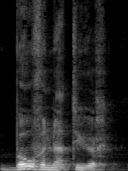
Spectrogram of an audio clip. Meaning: 1. the metaphysical 2. the supernatural
- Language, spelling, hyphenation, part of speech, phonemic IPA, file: Dutch, bovennatuur, bo‧ven‧na‧tuur, noun, /ˈboː.və.naːˌtyːr/, Nl-bovennatuur.ogg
